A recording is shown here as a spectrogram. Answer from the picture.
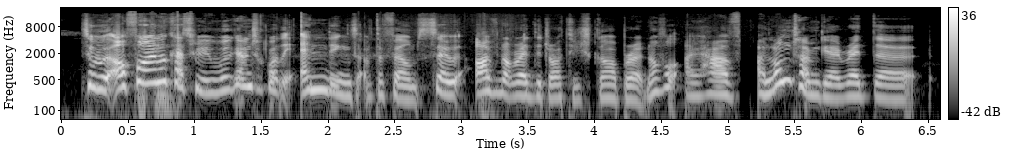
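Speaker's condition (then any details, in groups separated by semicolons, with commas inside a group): No condition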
